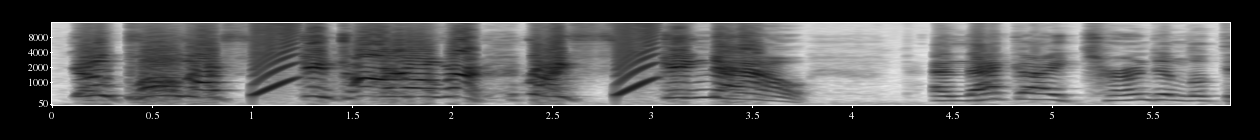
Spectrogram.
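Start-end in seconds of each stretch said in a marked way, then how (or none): 0.1-3.8 high, loud, drawn-out roadside yell; furious yelling. Retold or imitated. Driver yelling at a fleeing car's window, furious. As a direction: yell the order with full force. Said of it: "I start yelling".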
